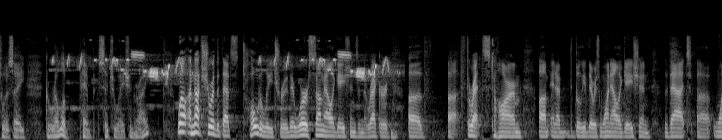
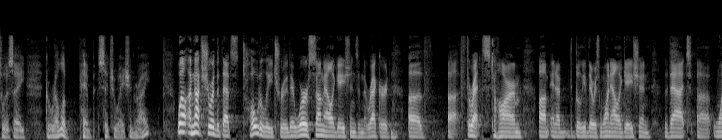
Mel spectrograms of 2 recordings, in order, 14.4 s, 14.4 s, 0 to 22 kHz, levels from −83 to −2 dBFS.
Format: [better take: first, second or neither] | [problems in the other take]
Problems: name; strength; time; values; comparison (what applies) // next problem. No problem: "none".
second | background sound (Chirp, tweet); 1 dB above the speech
